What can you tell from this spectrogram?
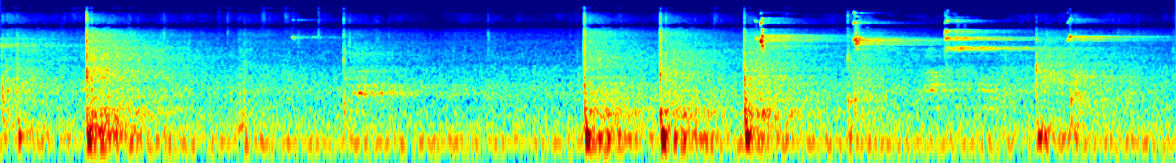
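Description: Basketball bouncing on a hardwood gym floor, a handful of separate echoing thuds, with short high squeaks from sneakers on the court in the second half.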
